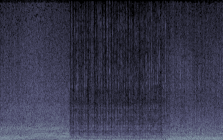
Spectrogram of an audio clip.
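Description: Chevy Corvette drag racing car engine revving loudly, a dense roar that dips briefly in the middle then surges back.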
